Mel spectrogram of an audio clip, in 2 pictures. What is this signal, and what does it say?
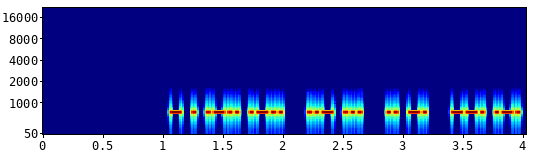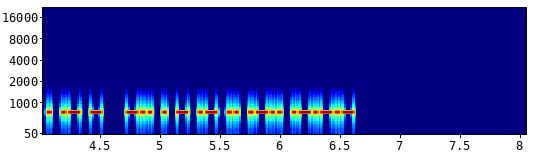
Morse code, heard as a keyed tone, about 40 wpm, 700 Hz. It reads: TELL US IN GREAT DETAIL.
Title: Sentences from Top 1500 Words 40wpm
